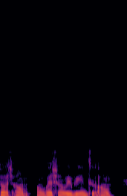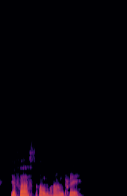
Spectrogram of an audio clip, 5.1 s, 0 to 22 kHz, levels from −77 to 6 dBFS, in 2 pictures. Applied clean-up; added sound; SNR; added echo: none; none; none; none.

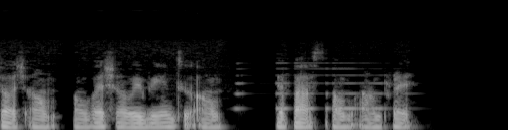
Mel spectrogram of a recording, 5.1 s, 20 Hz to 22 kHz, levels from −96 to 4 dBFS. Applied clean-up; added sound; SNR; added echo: neural mask model RNNoise.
